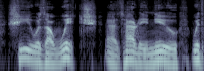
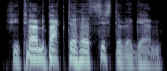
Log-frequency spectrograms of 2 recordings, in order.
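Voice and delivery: ordinary delivery, nothing marked

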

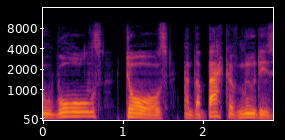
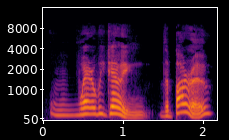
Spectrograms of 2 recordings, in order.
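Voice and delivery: high, hopeful question; 9 semitones higher than usual. A narrator's reading. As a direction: lift the voice with eager hope. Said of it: "Harry asked hopefully".

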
